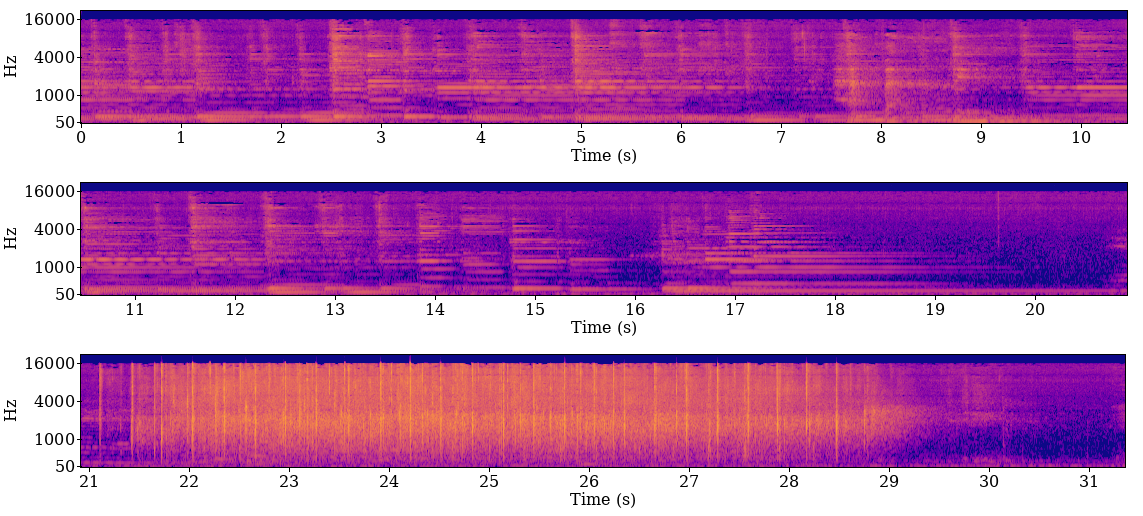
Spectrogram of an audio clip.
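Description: Acoustic guitar playing the instrumental close of a song, picked melody notes over a moving bass line, ending on a low chord that rings out for several seconds. Then audience applause breaks out and goes on for about eight seconds before dying away near the end.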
